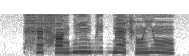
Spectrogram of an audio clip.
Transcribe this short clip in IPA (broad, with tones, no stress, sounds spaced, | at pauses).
h ɛ̃˧ h ã˧ ɡ͡b ĩ˦ b i˦ ɡ͡b ɛ̃˦˨ ʃ ũ˨˦ j ũ˦˨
